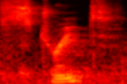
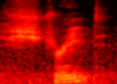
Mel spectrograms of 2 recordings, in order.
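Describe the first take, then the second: First: The opening cluster has the usual standard sound. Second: The opening cluster has an altered, shifted sound. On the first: The speaker calls it right. "instead of street" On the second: The speaker calls it wrong. "they'll say street"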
